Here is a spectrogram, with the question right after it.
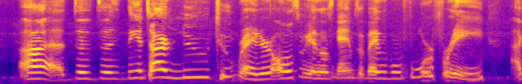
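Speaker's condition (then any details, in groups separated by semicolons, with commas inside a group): Cerebral palsy; eyes wander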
